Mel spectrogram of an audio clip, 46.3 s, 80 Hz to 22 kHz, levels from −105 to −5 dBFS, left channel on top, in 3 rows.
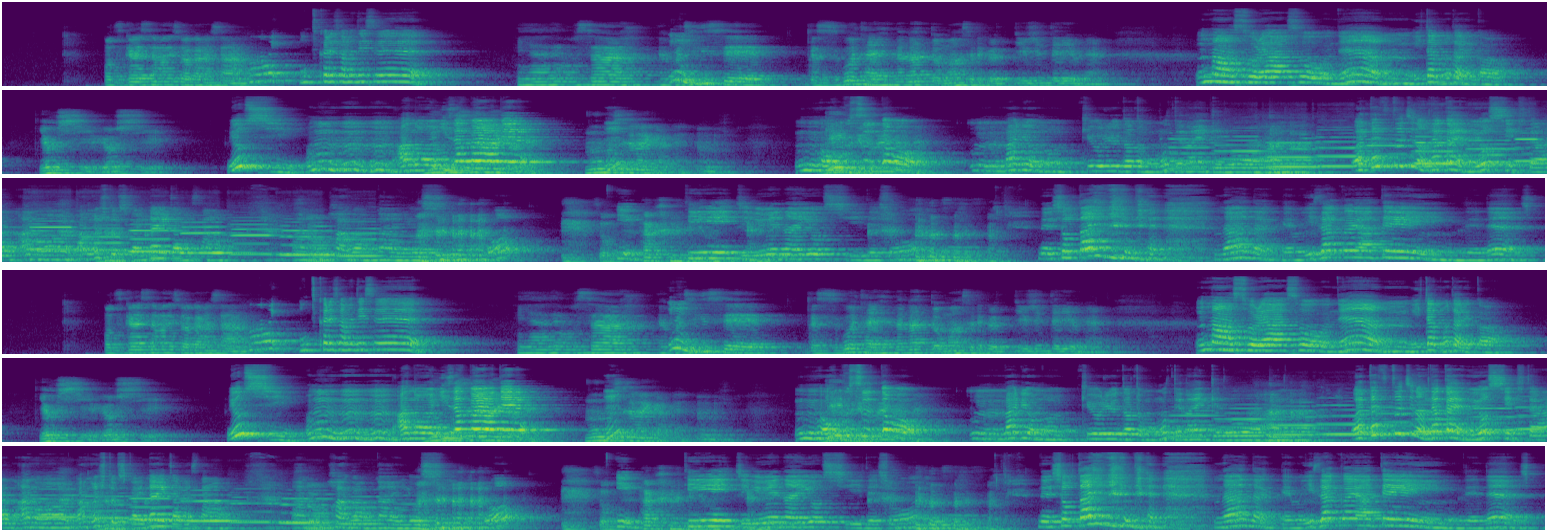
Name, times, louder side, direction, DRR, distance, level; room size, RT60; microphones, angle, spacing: voice 1, 1.0-2.5 5.2-7.6 8.0-11.0 15.8-17.1 19.6-20.8 21.3-22.6 23.6-24.7 25.3-25.5 27.9-28.5 31.4-32.1 33.4-34.2 35.0-35.8 36.5-38.9 39.5-40.9, left 1 dB, 5° right, -2 dB, 1.6 m, -38 dB
voice 2, 2.5-4.2 6.7-7.0 11.9-15.0 17.7-20.7 21.5-21.6 23.4-24.6 25.1-28.5 28.9-33.2 33.8-36.0 37.0-37.2 37.8-40.6 41.0-46.2, right 1 dB, 65° right, 3 dB, 1.1 m, -32 dB
Wind instrument woodwind instrument, 27.1-30.9 31.1-35.2, left 2 dB, 35° left, 0.9 m, -36 dB
9.1 x 3.9 x 5.6 m, 1.1 s
head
